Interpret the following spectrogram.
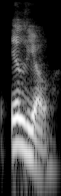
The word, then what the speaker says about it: Ilyo: So first of all, welcome along, Ilyo. Have I pronounced that right? Yeah, thanks, Mark, for having me. You pronounced it correctly.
